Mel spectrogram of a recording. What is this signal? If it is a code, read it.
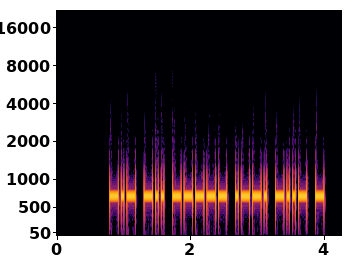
Morse code, heard as a keyed tone, about 28 wpm, 700 Hz. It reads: KD0PXT
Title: USA Call Signs - 6 Characters - Repeated 2x - 28wpm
